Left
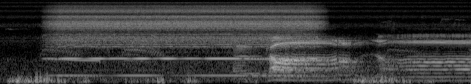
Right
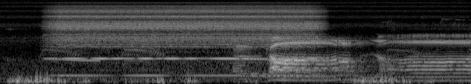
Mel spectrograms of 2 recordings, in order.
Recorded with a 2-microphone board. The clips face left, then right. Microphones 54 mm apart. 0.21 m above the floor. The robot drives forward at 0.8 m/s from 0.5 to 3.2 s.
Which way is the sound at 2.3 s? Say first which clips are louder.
Right 1 dB; centre (ahead or behind).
